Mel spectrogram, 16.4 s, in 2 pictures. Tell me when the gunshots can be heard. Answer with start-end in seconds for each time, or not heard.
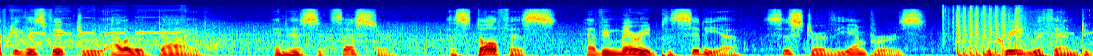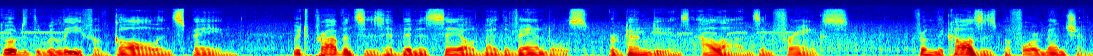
7.0-8.0.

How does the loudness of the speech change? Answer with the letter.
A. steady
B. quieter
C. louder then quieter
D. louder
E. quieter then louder
A.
